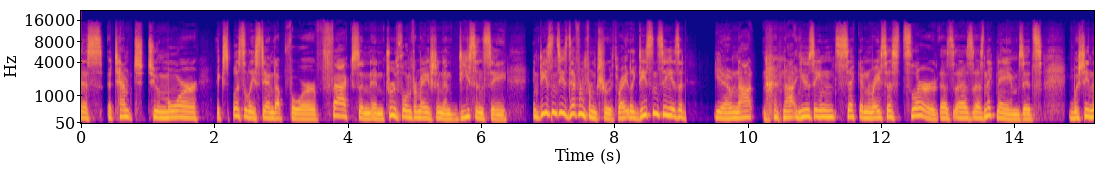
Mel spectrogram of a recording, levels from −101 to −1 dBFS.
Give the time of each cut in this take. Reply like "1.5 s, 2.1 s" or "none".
none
